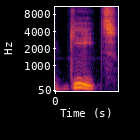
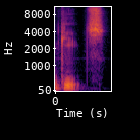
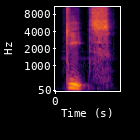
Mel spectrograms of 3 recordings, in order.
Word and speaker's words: Geats: pronounce the name as GS but remember g a r was pronounced y the original version of our word year so that initial G probably had a y sound in Old English in the original text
